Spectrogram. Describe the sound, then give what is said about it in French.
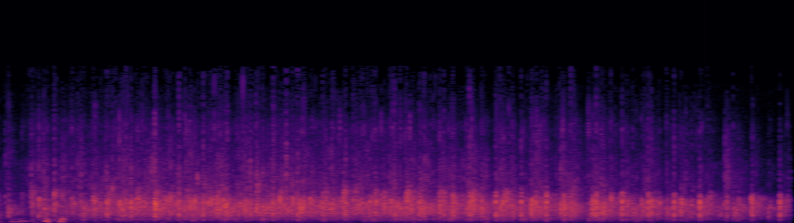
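Sustained applause from an audience for three guest speakers fills the whole stretch, a dense, steady wash of many hands clapping with no pauses. “On peut les applaudir.”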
